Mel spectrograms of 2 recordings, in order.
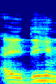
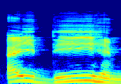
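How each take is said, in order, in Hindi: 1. बीच का स्वर छोटा है, खींचा नहीं जाता। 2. बीच का स्वर लंबा है और खींचा जाता है। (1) "ऐदिहिम नहीं होता" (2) "ये ज़ेर के बाद या साकिन की गलती है"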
